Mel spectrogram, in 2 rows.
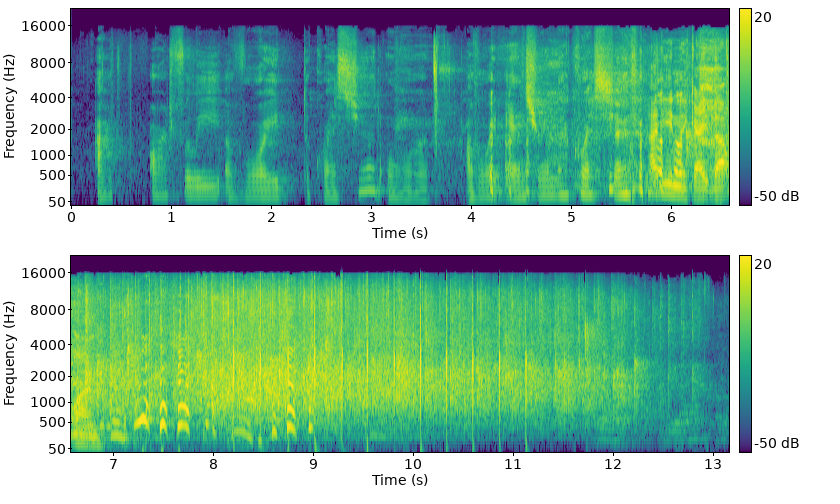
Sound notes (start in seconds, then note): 4.0 laughter; 6.9 laughter and Applause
